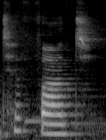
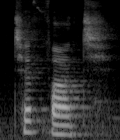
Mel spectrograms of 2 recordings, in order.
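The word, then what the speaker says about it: Ce faci: 그러니까 평소에는 크와 그 사이 발음이 나다가 알파벳 E와 I랑 만나면 츠 발음이 납니다.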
